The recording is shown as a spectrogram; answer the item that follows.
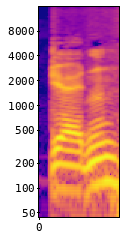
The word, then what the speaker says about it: Jordan: coach of the Auburn Tiger say it's pronounced Jorden yes yes yes sh Jaden football coach of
